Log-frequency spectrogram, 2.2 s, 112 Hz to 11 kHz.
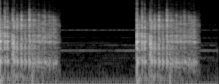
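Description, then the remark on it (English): Two short bursts of dice clattering and rattling across a hard table, each lasting about half a second and separated by a brief pause, fairly loud with no voices; the dice are rolled in a tabletop role-playing game, coming up a 3. “Mo rolls a 3.”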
